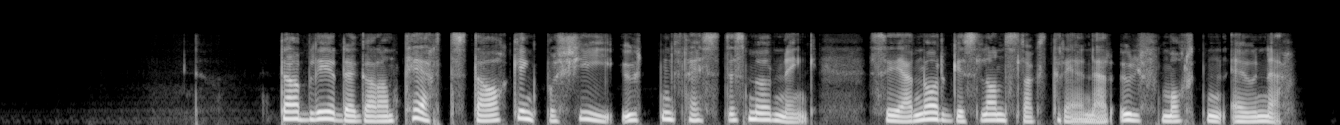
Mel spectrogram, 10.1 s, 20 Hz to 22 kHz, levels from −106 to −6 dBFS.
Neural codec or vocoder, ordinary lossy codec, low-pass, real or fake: codec, 16 kHz, 8 kbps, FunCodec, trained on LibriTTS, 25 frames a second; none; 7.2 kHz; fake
